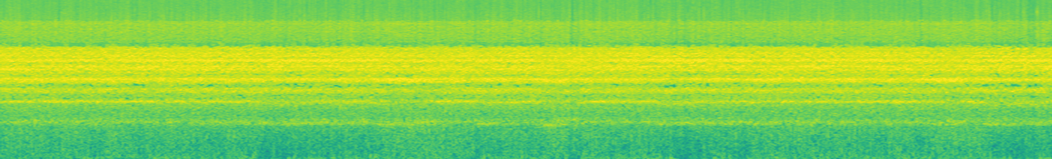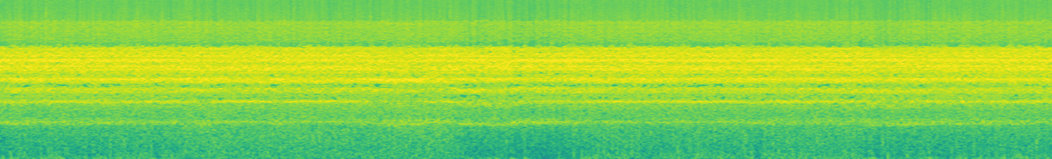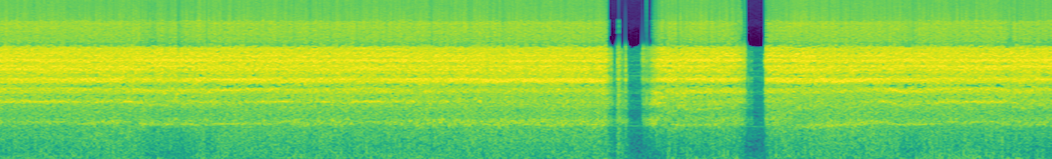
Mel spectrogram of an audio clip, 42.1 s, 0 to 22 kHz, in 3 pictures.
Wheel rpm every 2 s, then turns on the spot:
230, 230, 230, 230, 230, 240, 220, 230, 230, 230, 230, 230, 230, 230, 230, 220, 230, 200, 100, 170, 220.
none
